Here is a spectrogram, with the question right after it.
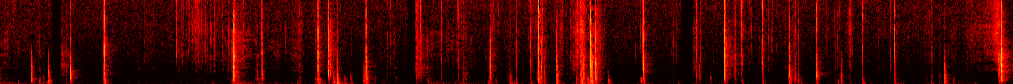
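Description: Fingertips tap and scratch a full white paper flour bag held upright in both hands, making a quiet, irregular series of short, dry taps and scratchy rustles. The paper crinkles slightly between the sharper taps.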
